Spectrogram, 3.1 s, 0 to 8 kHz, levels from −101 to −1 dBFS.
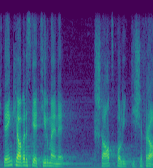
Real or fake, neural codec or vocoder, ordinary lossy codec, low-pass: real; none; none; 7.2 kHz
